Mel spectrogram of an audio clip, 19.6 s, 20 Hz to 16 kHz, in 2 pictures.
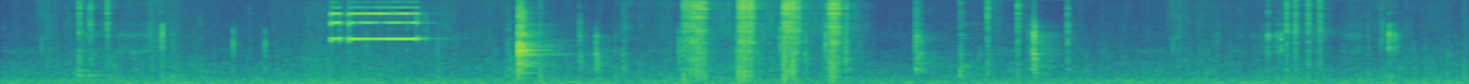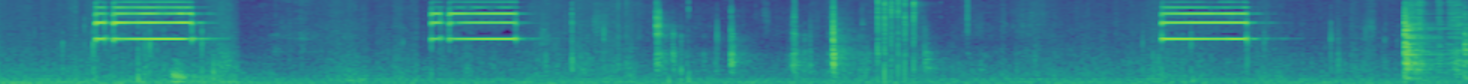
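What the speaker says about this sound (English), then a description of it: "now I'm going to get my torque wrench" A digital torque wrench beeps in several short bursts as it tightens a lower engine mount bolt on a 2016-2025 Chevrolet Malibu 1.5L L4 to 74 foot-pounds, with faint ratchet clicks and workshop noise between the beeps.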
